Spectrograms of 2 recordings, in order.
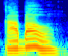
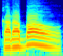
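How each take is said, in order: First: The word is said in a clipped, shorter form. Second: The word is said with all its syllables.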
